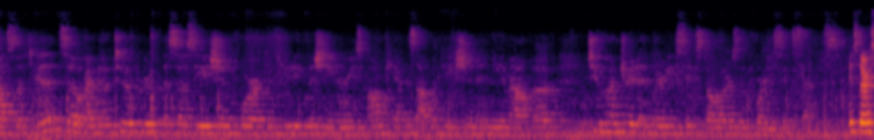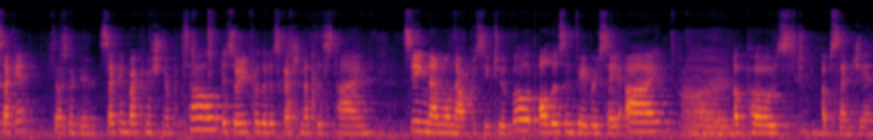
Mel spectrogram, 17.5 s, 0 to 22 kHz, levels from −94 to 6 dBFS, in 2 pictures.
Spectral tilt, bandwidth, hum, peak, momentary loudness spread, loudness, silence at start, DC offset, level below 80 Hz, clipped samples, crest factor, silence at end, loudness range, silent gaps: -4 dB/octave; 16 kHz; none; -10 dBFS; 19 LU; -31 LUFS; 0 s; under 0.1%; -60 dBFS; under 0.1%; 22 dB; 0 s; 15 LU; none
